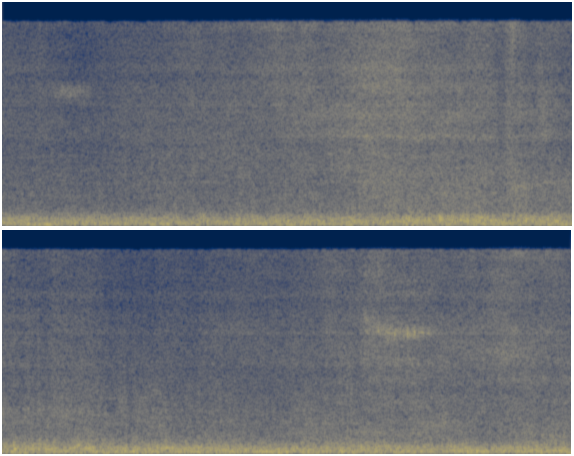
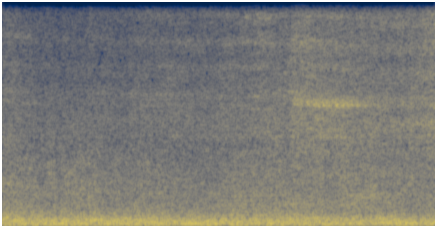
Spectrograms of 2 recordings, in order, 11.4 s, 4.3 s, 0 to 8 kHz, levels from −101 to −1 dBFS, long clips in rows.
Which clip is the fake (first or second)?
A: first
